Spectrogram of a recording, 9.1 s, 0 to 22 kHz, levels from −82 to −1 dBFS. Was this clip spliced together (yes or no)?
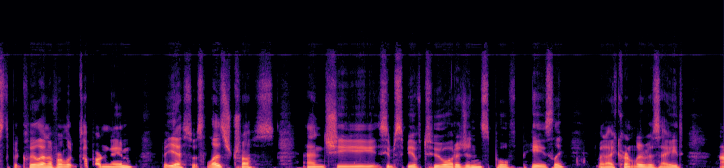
no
